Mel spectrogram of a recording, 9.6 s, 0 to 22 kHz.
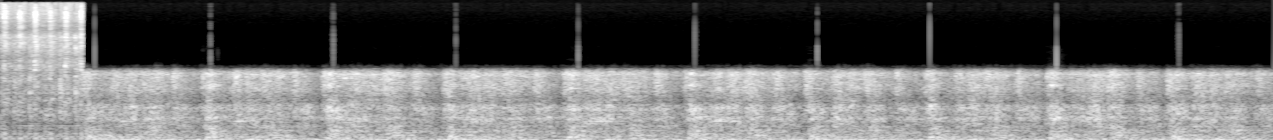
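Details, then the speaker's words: Roadside-rescued, rehabbed Toro S-200 snowblower, started on a six-year-old battery, first test after a speed burst: low rumbling run with a dull knock about every second; the engine is knocking, cause not identified. "Mike from Germany if you're watching turn your volume down for a second it's time to listen to some knocking and slow motion"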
